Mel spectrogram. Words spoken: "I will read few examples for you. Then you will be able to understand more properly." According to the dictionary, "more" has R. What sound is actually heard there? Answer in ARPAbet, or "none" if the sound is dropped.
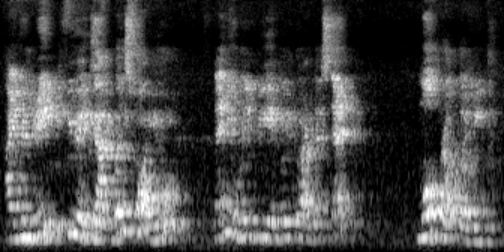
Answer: R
